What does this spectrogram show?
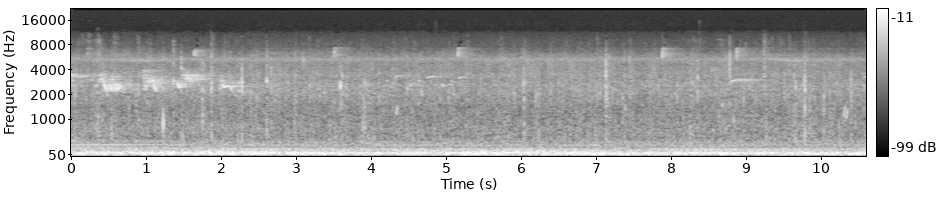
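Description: Birds chirping in short, high notes, a cluster near the start and single notes scattered after, over a steady low rumble.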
